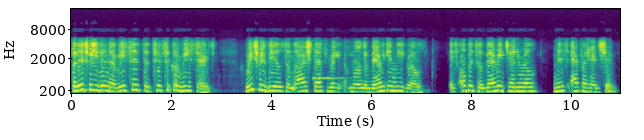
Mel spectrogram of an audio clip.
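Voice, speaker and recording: A speaker reading an old academic text aloud in a formal, measured way. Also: mid-range voice. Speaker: reader of a historical text. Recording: dull lo-fi audio.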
